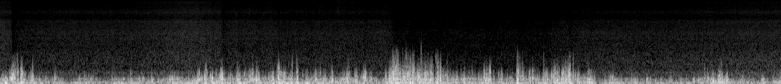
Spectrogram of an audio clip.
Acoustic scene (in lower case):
park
